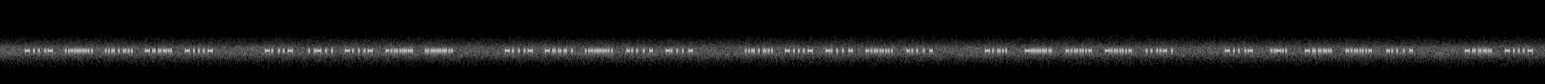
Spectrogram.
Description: Hellschreiber (Feld-Hell, 122.5 baud), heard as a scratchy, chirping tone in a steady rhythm, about 1850 Hz, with radio static. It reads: MZXRN WTHGS HFZVU XNUCV KBODJ MIROV …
